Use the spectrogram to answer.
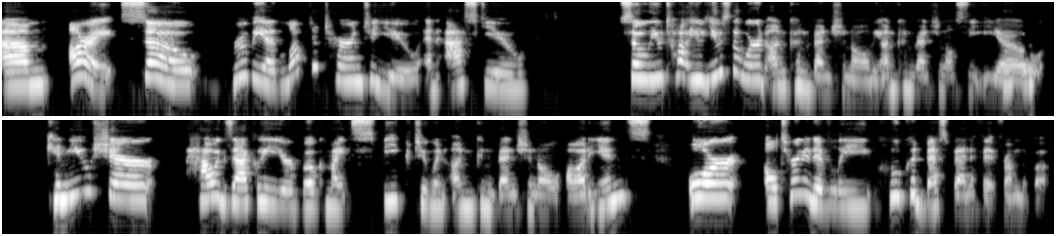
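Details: Adult woman speaking; normal speech.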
